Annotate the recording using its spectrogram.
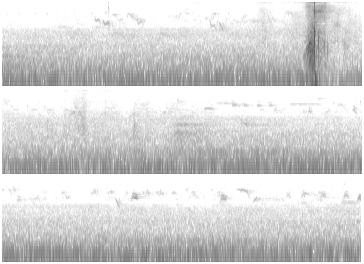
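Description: Golf driver striking a ball off a tee: one sharp crack about three seconds in, then a low steady outdoor hum.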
